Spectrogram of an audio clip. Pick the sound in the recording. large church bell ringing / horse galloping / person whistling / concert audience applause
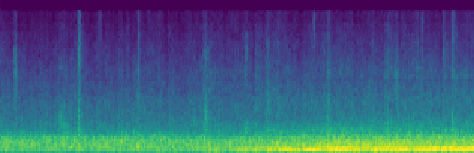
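concert audience applause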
